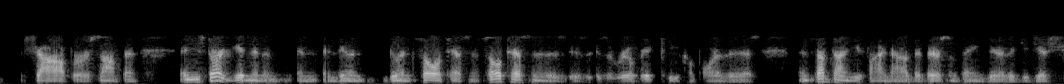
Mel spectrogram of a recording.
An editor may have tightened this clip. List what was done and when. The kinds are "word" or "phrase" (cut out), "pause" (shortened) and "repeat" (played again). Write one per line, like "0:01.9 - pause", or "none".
none

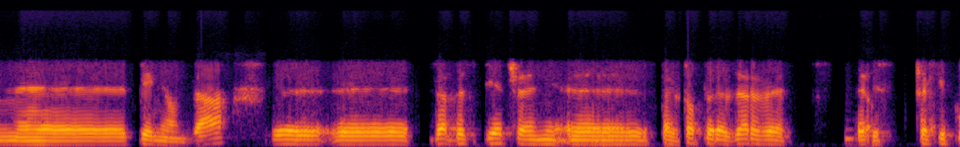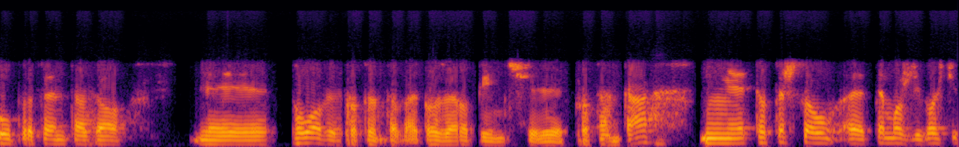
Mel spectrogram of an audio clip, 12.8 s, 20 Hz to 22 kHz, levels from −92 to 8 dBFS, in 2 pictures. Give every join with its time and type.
0:01.8 - word
0:02.8 - pause
0:04.5 - word
0:05.8 - word
0:08.7 - word

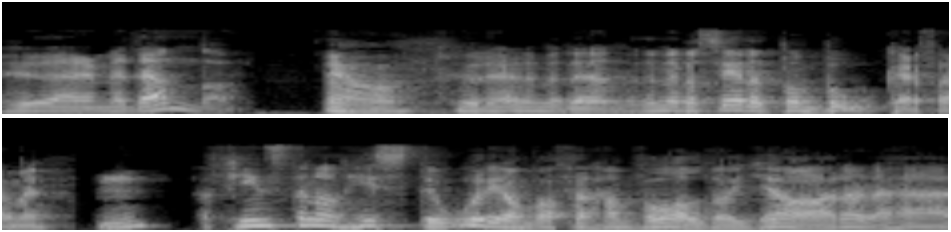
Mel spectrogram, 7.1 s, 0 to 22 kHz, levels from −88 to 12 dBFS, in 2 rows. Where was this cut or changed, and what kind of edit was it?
none

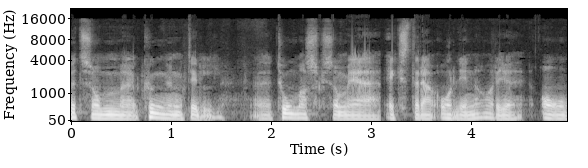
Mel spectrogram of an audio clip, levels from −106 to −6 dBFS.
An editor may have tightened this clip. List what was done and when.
0:01.1 - word
0:02.5 - word
0:03.1 - word

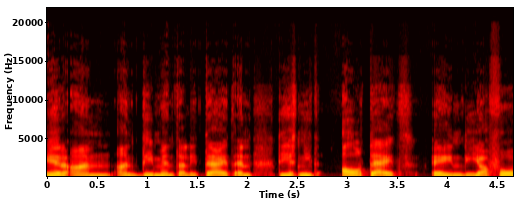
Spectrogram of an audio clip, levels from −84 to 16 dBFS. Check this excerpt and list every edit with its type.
0:02.8 - pause

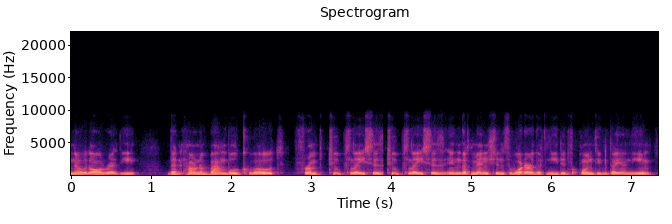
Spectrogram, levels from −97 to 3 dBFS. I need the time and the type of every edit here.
0:01.4 - word
0:02.7 - pause
0:03.9 - repeat
0:05.0 - phrase
0:05.9 - word
0:06.3 - word

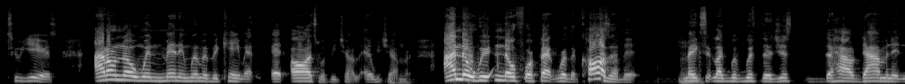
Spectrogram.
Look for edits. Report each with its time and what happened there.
0:03.8 - word
0:04.9 - word

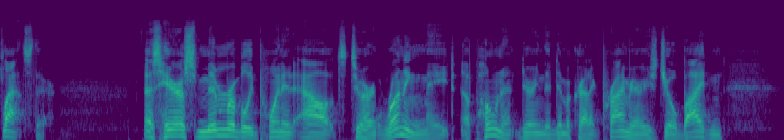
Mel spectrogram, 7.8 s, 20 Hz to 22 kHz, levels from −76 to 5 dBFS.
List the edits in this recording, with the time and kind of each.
0:03.7 - word
0:04.6 - word

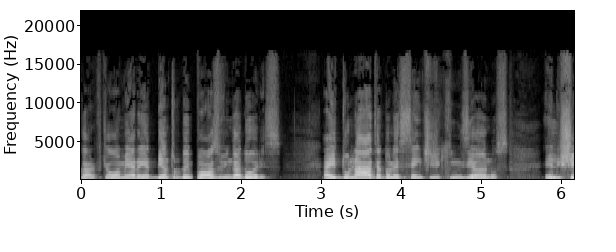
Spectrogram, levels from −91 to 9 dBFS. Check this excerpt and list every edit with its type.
0:01.4 - word
0:03.7 - word

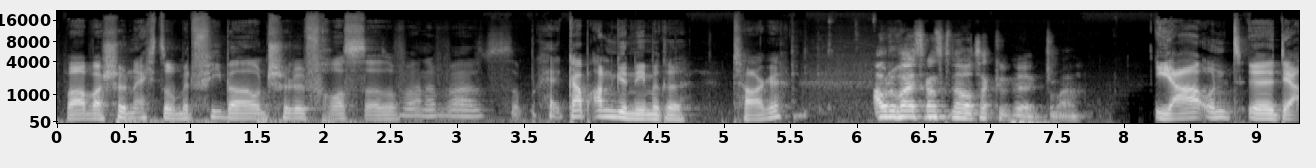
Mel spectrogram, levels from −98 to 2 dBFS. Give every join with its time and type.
0:02.6 - word
0:07.4 - word

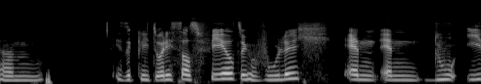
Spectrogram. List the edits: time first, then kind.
none

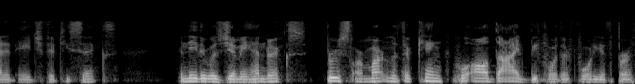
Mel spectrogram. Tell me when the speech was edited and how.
0:03.5 - word
0:04.5 - pause

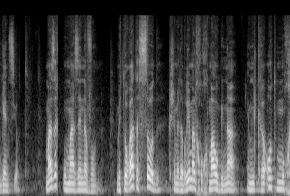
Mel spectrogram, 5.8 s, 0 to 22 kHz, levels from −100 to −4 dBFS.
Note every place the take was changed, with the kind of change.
0:01.1 - word

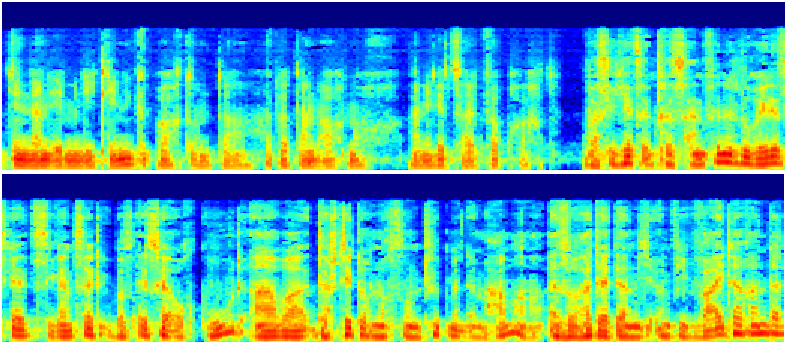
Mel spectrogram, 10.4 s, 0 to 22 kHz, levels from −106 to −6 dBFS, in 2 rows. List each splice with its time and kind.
0:04.2 - word
0:06.1 - word

